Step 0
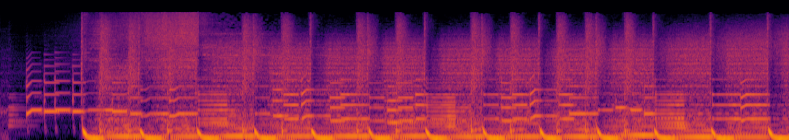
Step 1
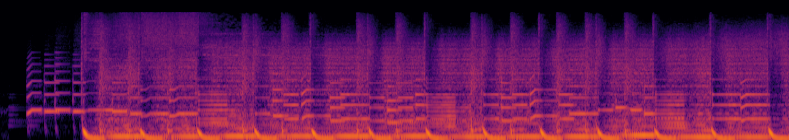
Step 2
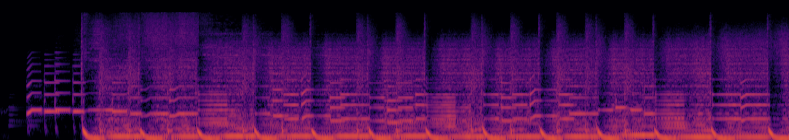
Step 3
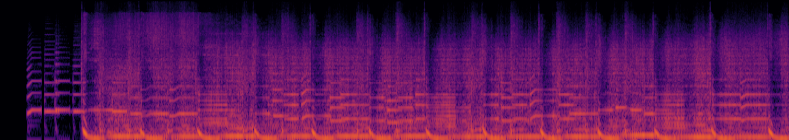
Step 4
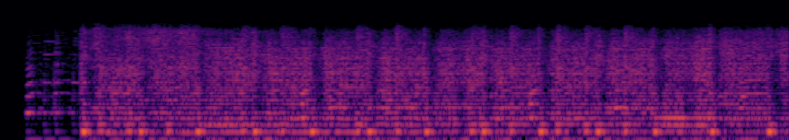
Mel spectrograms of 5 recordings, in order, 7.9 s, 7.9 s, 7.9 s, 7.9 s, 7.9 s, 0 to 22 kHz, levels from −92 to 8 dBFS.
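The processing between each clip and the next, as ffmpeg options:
-filter_complex "[0:a]highpass=43,agate=range=-33dB:threshold=-17dB:ratio=3:detection=peak,acrossover=split=110|3500[a][b][c];[a]acompressor=threshold=-37dB:ratio=4[d];[b]acompressor=threshold=-39dB:ratio=4[e];[c]acompressor=threshold=-53dB:ratio=4[f];[d][e][f]amix=inputs=3:normalize=0,volume=7dB"
-af "alimiter=limit=-23dB:level=0:latency=1:release=125,volume=-6.5dB"
-filter_complex "[0:a]asplit=2[a][b];[b]acrusher=bits=4:mix=0:aa=0.5,volume=-3dB[c];[a][c]amix=inputs=2:normalize=0,aeval=exprs='sgn(val(0))*max(abs(val(0))-0.00237,0)':c=same,aecho=1:1:247:0.1,volume=4dB"
-filter_complex "[0:a]aresample=22050,aresample=44100,asplit=2[a][b];[b]adelay=40,volume=-11.5dB[c];[a][c]amix=inputs=2:normalize=0,afftfilt=real='re*2.83*eq(mod(b,8),0)':imag='im*2.83*eq(mod(b,8),0)':win_size=2048:overlap=0.75,volume=1dB"

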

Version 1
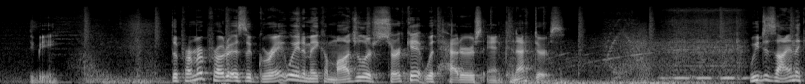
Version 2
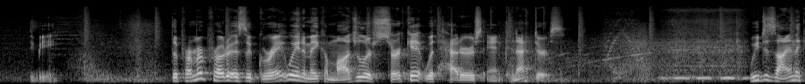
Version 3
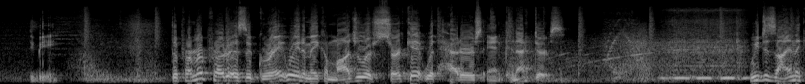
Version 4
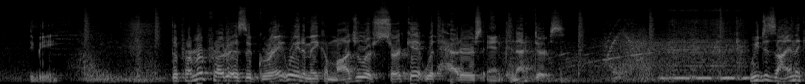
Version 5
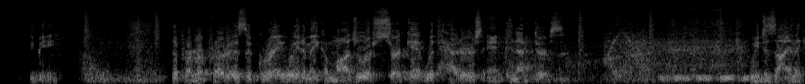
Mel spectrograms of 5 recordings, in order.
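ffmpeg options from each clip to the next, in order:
-af "highpass=f=200:w=0.5412,highpass=f=200:w=1.3066,volume=1.5dB"
-filter_complex "[0:a]asplit=2[a][b];[b]acompressor=threshold=-25dB:ratio=6,volume=-1dB[c];[a][c]amix=inputs=2:normalize=0,volume=14.5dB,asoftclip=hard,volume=-14.5dB,volume=-6.5dB"
-af "alimiter=level_in=0.5dB:limit=-24dB:level=0:latency=1:release=57,volume=-0.5dB,volume=-6dB"
-af "agate=range=-33dB:threshold=-46dB:ratio=3:detection=peak,afftfilt=real='hypot(re,im)*cos(2*PI*random(0))':imag='hypot(re,im)*sin(2*PI*random(1))':win_size=512:overlap=0.75,volume=4dB"

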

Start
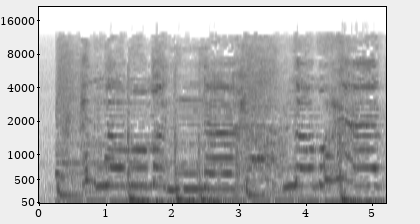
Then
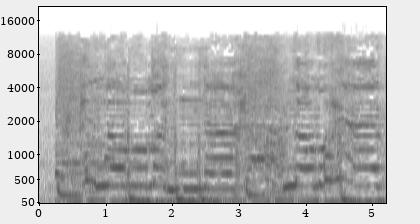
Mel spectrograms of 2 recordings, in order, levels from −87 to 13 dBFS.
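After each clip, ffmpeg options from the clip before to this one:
-af "alimiter=limit=-16.5dB:level=0:latency=1:release=23"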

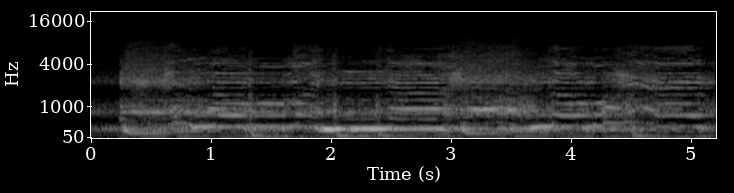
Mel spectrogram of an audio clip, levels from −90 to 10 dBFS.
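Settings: -filter_complex "[0:a]asplit=3[a][b][c];[a]bandpass=f=300:t=q:w=8,volume=0dB[d];[b]bandpass=f=870:t=q:w=8,volume=-6dB[e];[c]bandpass=f=2.24k:t=q:w=8,volume=-9dB[f];[d][e][f]amix=inputs=3:normalize=0,aecho=1:1:199:0.2,volume=-3.5dB"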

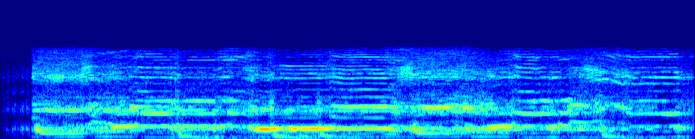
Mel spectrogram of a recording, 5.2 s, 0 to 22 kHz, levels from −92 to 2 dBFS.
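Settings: -filter_complex "[0:a]acrossover=split=3400[a][b];[a]aeval=exprs='sgn(val(0))*max(abs(val(0))-0.00133,0)':c=same[c];[c][b]amix=inputs=2:normalize=0,aresample=11025,aresample=44100,volume=1dB"

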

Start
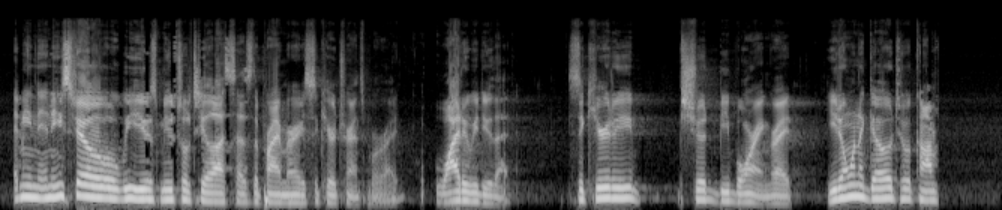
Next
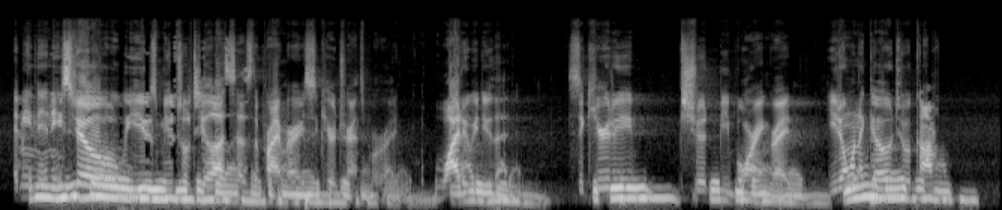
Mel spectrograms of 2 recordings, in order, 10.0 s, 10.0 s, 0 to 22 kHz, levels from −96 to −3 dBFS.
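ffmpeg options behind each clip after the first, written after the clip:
-filter_complex "[0:a]acrossover=split=150|460[a][b][c];[b]adelay=140[d];[a]adelay=400[e];[e][d][c]amix=inputs=3:normalize=0"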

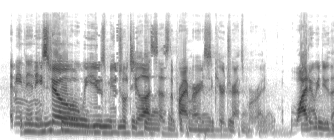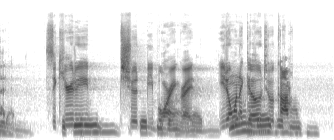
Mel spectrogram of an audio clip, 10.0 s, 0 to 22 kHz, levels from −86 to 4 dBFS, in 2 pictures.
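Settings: -af "highpass=470,volume=6.5dB"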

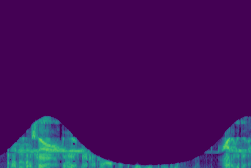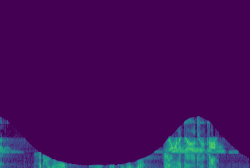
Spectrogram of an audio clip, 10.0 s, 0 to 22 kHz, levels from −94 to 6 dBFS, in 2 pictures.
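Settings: -af "afftfilt=real='real(if(lt(b,920),b+92*(1-2*mod(floor(b/92),2)),b),0)':imag='imag(if(lt(b,920),b+92*(1-2*mod(floor(b/92),2)),b),0)':win_size=2048:overlap=0.75,aeval=exprs='val(0)*sin(2*PI*58*n/s)':c=same,afftfilt=real='re*lt(b*sr/1024,320*pow(6700/320,0.5+0.5*sin(2*PI*0.25*pts/sr)))':imag='im*lt(b*sr/1024,320*pow(6700/320,0.5+0.5*sin(2*PI*0.25*pts/sr)))':win_size=1024:overlap=0.75,volume=2dB"

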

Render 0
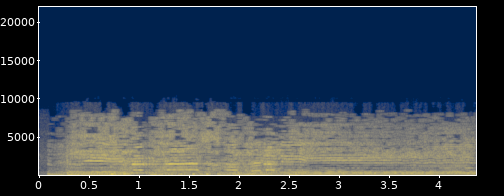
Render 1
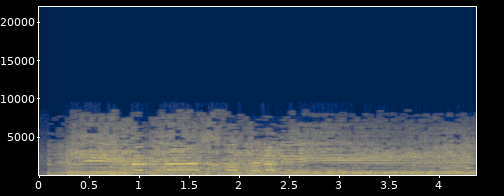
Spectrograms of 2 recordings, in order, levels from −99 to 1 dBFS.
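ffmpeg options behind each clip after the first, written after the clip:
-af "bass=f=250:g=-8,treble=f=4k:g=-14"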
